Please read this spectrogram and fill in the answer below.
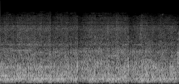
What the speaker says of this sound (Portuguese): o barulho do metrô invade o apartamento do Gabriel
